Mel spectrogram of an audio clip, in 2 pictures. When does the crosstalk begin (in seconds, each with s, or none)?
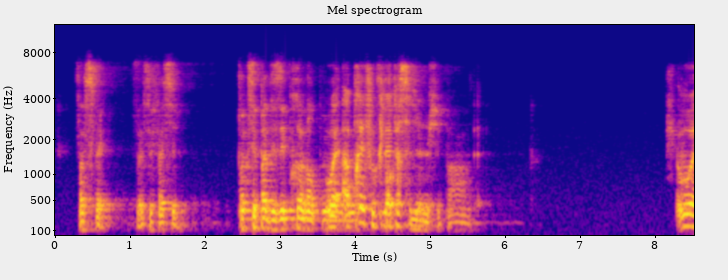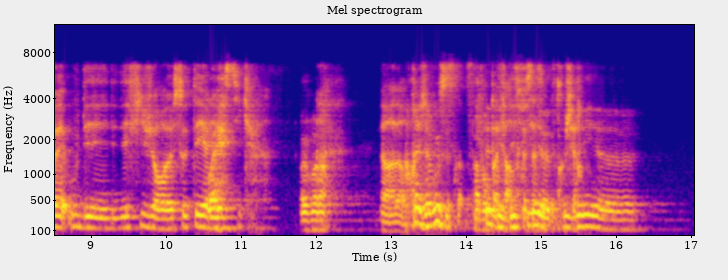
3.6 s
